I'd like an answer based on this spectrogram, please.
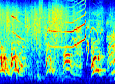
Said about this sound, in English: It's fucking squeaking! Man, you never heard a dog squeaking for you? That goddamn dog.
